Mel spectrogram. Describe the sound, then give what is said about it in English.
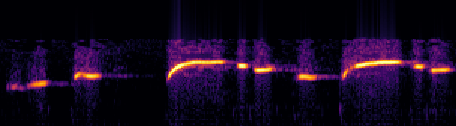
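A person whistles a TV theme tune, clear pure notes in a few short phrases with brief pauses, the melody climbing higher in the second half and heard alone. “one of the games we played was Name That Tune, and I would whistle something like,”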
